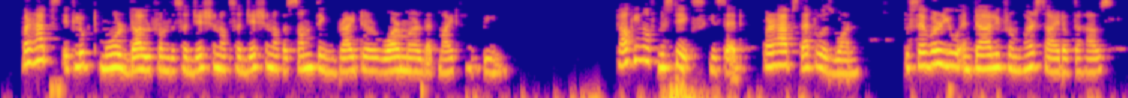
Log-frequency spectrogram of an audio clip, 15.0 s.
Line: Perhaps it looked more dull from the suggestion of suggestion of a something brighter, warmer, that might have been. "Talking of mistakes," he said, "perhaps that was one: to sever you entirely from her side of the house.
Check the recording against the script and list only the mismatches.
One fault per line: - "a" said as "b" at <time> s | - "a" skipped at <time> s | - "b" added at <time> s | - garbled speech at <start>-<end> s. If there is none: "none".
none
